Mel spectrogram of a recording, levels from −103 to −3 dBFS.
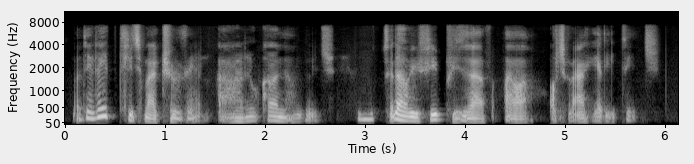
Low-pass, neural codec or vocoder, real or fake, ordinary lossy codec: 7.2 kHz; codec, 16 kHz, 1 kbps, FreqCodec, larger model; fake; none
